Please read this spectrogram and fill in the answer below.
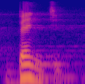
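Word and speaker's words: Bench (بنج): Bahasa Arabnya beng. Ba nun jim. Bacanya apa? Bench.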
